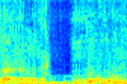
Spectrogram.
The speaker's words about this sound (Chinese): 他们对着房子发出低低的吼声。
